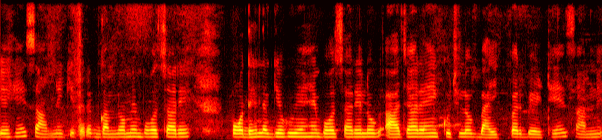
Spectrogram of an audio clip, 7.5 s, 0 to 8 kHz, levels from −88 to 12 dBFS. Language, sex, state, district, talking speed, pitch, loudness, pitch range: Hindi, female, Punjab, Pathankot, 205 wpm, 195 Hz, -18 LUFS, 190-200 Hz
